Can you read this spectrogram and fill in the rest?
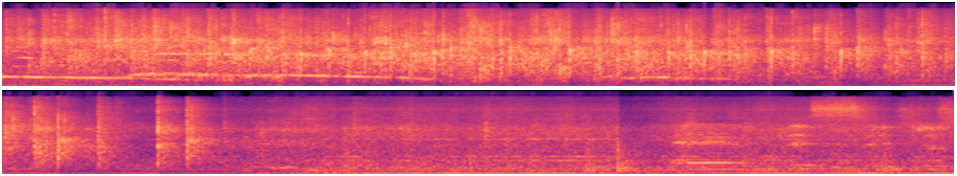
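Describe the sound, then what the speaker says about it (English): An audience at a writers' forum book launch gives a round of applause, many hands clapping densely at first, then thinning and fading toward the end over a steady low hum, with some talk emerging. "Please give a big round of applause."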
